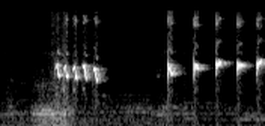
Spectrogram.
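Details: A female yellow-vented bulbul calls to a male: four quick, slightly buzzy chirps over a faint low hum, then five clear, spaced chirps rising slightly in pitch.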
